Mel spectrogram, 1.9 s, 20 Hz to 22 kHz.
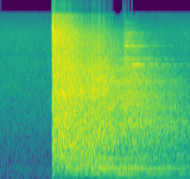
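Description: A single loud, close rifle shot fired outdoors while testing a Vortex Viper PST Gen II 1-6x24 scope: an abrupt crack followed by a long ringing decay.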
